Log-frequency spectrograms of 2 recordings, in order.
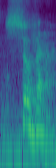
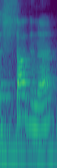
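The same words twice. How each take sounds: First: "Southerner" as "Suvvener"; South Yorkshire "Southerner" with V replacing TH. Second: Said in the usual way. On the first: Retold or imitated. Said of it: "he uses V on the T H". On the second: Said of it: "Instead of Southerner".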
